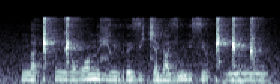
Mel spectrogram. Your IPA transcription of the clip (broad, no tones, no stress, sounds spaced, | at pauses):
n a ǁʰ ɵ ŋ͡ǁ ɔ v ɔ n ɵ ʑ ʉ rʲ ɔ zʲ ɔ t͡ɕ a j a zʲ ʉ nʲ u sʲ ɔ ɡ͡ǁ ə ŋ͡ǁ ɵ ŋ͡ǁ u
